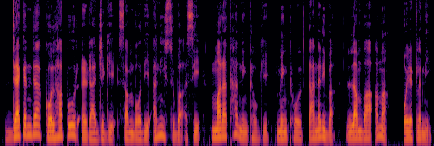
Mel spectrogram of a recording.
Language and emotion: Manipuri, neutral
